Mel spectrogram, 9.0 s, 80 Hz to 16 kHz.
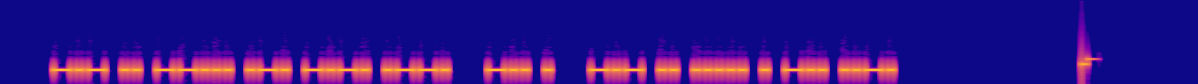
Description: Morse code, heard as a keyed tone, about 28 wpm, 700 Hz. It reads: KI7RCP DE KI5EDF
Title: USA Callsign DE Callsign 28wpm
